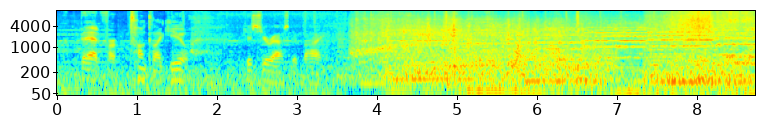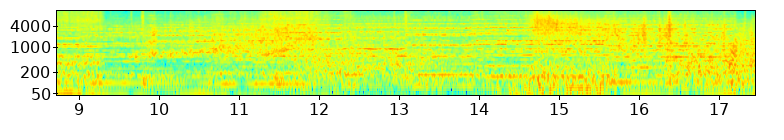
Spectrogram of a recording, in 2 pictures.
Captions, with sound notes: - Not bad for a punk like you. - Kiss your ass goodbye. (intense, dramatic music) (aircraft whooshing)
